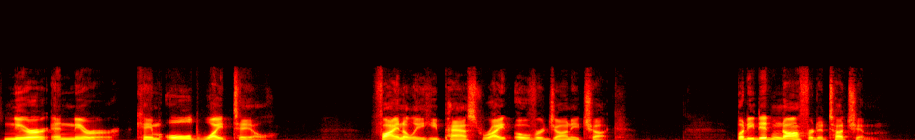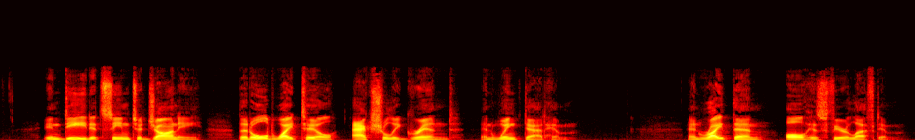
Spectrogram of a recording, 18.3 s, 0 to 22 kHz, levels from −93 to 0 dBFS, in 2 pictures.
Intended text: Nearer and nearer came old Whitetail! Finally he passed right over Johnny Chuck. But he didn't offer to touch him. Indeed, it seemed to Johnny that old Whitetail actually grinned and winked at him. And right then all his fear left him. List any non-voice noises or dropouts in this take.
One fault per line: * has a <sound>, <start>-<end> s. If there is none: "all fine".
all fine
